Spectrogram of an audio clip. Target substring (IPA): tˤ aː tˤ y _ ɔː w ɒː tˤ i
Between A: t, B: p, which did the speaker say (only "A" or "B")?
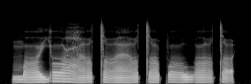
B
